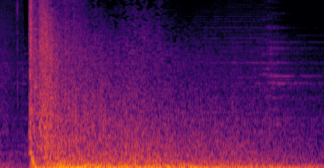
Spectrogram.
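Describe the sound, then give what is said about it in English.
An explosive fireball boom from a fantasy spell effect during a tabletop role-playing game: one loud, sudden blast followed by a long, rumbling decay that slowly fades. “Yeah, we could do a fireball. Let's do a fireball here. Fireball. Booyah.”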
